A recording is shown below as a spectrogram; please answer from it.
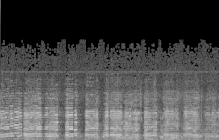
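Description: Accordion music for a line dance, a lively tune that keeps moving from note to note without a break.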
